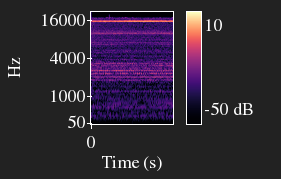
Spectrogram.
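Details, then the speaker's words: Mid-1980s LaPine Titan 3.5-inch mobile hard drive, which had sounded terrible, finally initialises and formats: steady high-pitched spin whine with a constant tone and no scraping or clicking; sounds healthy. "okay now listen to this thing it's actually formatting i don't believe it this drive has sounded like utter crud and then one random boot up it's initialized properly and now it's formatting and it sounds wonderful"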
